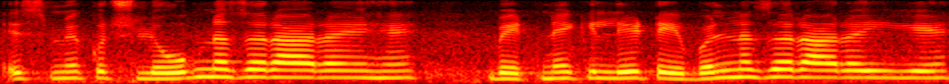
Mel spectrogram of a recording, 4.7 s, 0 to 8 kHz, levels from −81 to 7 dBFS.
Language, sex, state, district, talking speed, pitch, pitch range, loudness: Hindi, female, Bihar, Darbhanga, 190 wpm, 235 Hz, 215-250 Hz, -17 LUFS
